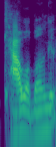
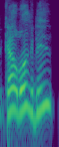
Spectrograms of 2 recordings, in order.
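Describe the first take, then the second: First: Said in the usual way. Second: Much higher surfer dude call; cartoon surfer cry. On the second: Shown as a demonstration. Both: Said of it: "Nobody talks like this".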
